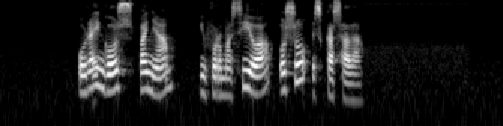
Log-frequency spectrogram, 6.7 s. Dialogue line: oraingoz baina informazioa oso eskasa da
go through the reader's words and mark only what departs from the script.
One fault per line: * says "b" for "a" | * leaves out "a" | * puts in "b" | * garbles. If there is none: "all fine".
all fine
